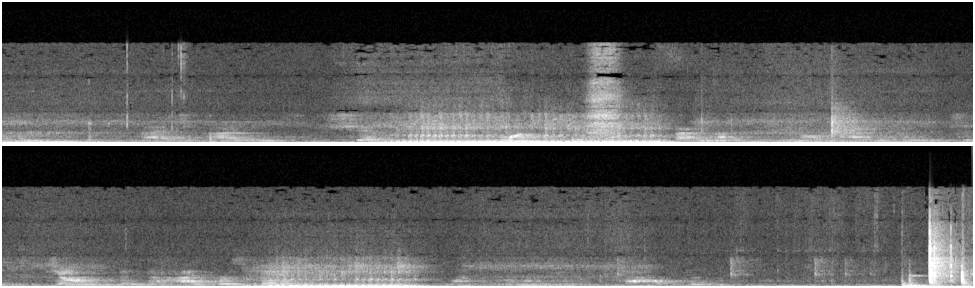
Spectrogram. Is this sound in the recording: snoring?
yes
